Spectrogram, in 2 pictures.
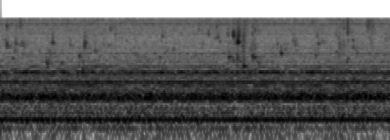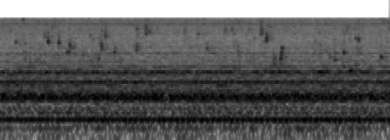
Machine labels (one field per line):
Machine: pump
